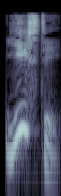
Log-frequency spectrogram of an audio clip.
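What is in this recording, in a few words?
"yeasty", British English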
